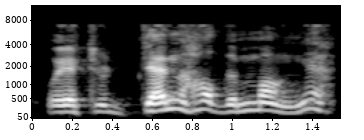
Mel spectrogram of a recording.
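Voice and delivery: ordinary delivery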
